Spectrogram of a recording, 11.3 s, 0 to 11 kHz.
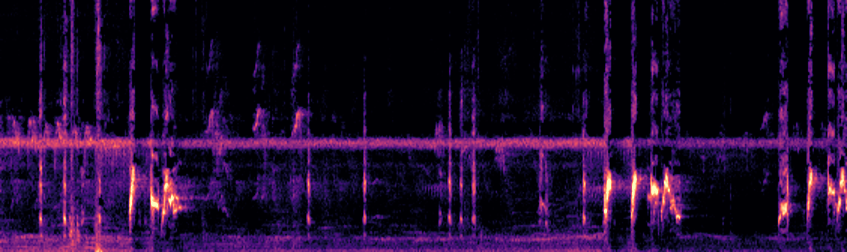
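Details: Red-whiskered bulbul of Hoa Binh origin, wild-caught, contest singing on 30 May 2023; short bursts of quick, liquid warbled notes separated by long pauses, over a constant high-pitched background tone.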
